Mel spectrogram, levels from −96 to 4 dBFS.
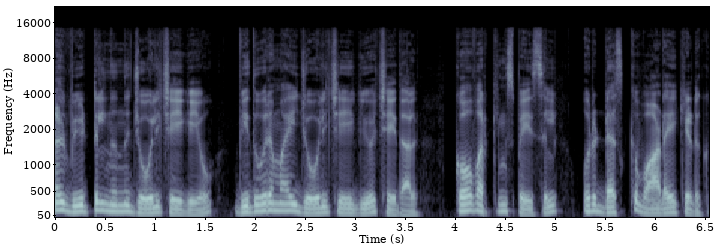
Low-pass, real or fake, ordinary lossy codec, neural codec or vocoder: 14.4 kHz; real; none; none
